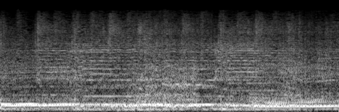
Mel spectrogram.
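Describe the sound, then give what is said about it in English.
Loud, continuous engine roar of race cars speeding to the finish line as Cole Trimble takes the win, a steady droning whine with sustained tonal hum and no pauses, dominant with no talking. “Here come the cars to the finish line.”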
